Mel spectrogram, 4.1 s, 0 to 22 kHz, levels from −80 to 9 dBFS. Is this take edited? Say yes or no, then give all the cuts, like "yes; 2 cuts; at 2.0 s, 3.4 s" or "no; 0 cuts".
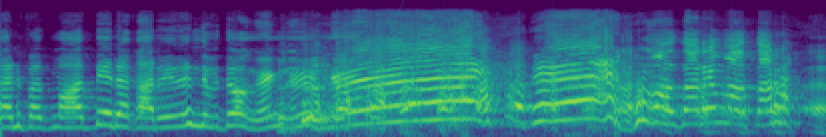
no; 0 cuts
